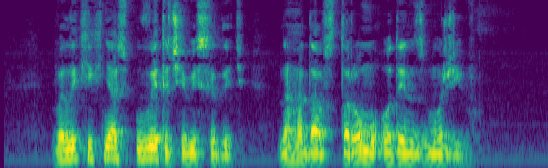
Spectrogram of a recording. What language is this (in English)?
Ukrainian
